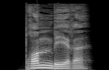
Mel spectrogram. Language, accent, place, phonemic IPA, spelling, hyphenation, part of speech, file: German, Germany, Berlin, /ˈbʁɔmˌbeːʁə/, Brombeere, Brom‧bee‧re, noun, De-Brombeere.ogg
- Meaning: blackberry, bramble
